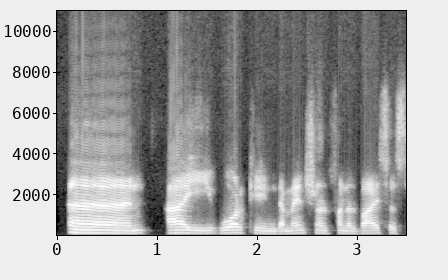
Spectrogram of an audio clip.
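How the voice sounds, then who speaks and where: A dry, close sound with no echo, in an Argentine accent. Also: man. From Argentina. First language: Spanish. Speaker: investment executive. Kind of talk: panel discussion.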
